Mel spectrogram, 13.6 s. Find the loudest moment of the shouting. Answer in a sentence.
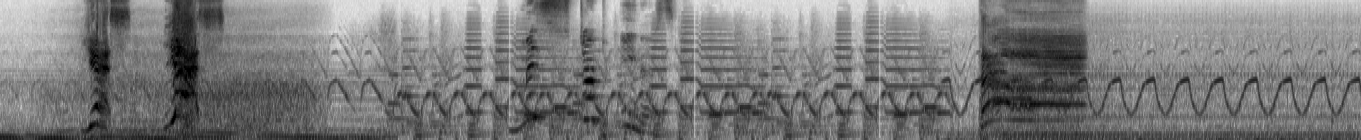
The loudest moment of the shouting is at 2 seconds.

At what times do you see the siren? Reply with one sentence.
You can hear the siren from 0.0 to 13.5 s.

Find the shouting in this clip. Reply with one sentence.
You can hear the shouting from 0.8 to 2.2 s, from 5.1 to 6.7 s and from 9.8 to 10.9 s.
